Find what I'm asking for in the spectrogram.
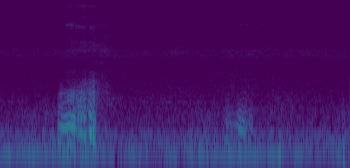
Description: This is one of my dogs, Zuul, asleep on my lap with his head on my belly snoring loudly.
